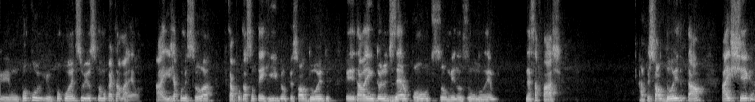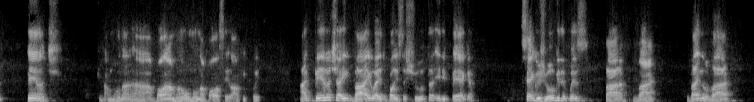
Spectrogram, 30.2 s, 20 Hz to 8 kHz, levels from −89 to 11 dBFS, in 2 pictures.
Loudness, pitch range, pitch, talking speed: -18 LUFS, 135-160 Hz, 150 Hz, 160 wpm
